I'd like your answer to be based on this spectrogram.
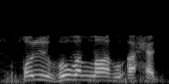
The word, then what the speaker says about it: قل: یہ صحیح تلفظ کے ساتھ کہ قاف کو موٹا پڑھا جائے گا، قل ہو اللہ احد، کہو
